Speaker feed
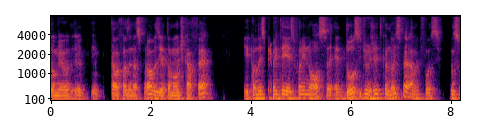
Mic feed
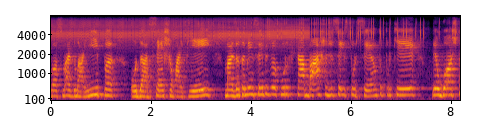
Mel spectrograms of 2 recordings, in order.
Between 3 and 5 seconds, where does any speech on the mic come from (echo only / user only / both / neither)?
user only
